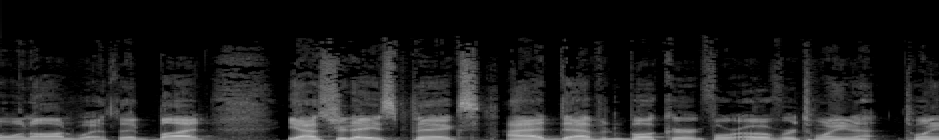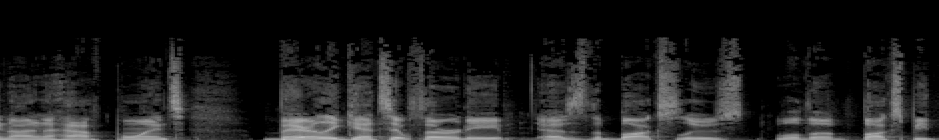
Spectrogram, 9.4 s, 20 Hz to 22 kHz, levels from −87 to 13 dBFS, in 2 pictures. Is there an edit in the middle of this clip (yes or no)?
yes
